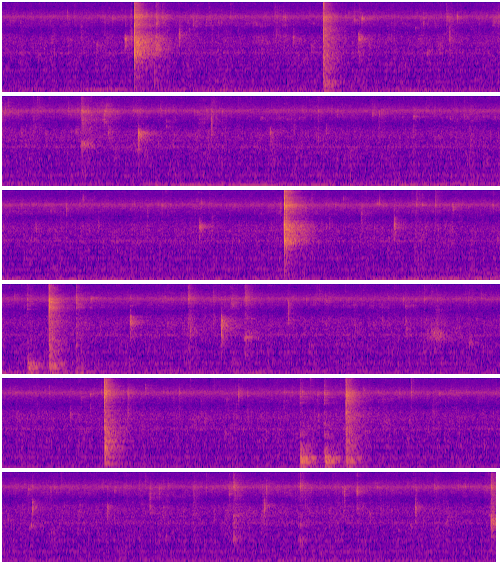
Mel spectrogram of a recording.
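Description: Corn fritters deep-frying in hot oil in a steel wok: a steady sizzle broken by about ten sharp pops and crackles of spattering oil.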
